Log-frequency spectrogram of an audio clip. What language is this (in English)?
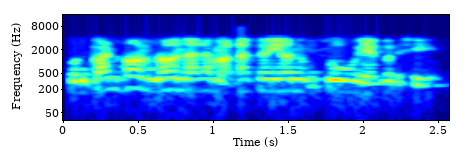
Konkani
